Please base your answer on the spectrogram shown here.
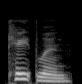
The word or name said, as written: caitlinn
